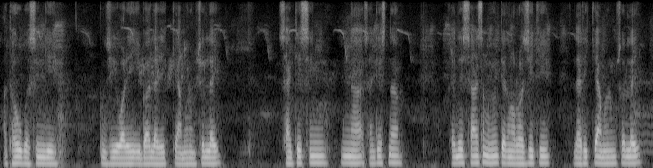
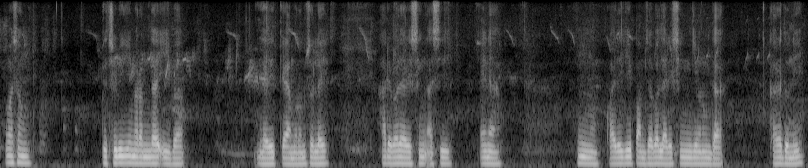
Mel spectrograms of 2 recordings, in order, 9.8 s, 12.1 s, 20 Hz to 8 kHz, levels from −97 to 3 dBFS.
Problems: background sounds at intervals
